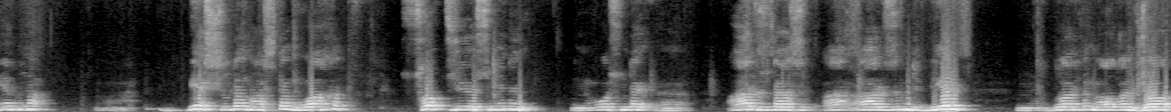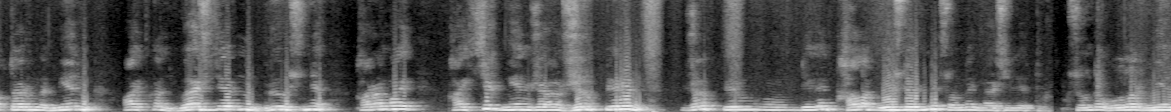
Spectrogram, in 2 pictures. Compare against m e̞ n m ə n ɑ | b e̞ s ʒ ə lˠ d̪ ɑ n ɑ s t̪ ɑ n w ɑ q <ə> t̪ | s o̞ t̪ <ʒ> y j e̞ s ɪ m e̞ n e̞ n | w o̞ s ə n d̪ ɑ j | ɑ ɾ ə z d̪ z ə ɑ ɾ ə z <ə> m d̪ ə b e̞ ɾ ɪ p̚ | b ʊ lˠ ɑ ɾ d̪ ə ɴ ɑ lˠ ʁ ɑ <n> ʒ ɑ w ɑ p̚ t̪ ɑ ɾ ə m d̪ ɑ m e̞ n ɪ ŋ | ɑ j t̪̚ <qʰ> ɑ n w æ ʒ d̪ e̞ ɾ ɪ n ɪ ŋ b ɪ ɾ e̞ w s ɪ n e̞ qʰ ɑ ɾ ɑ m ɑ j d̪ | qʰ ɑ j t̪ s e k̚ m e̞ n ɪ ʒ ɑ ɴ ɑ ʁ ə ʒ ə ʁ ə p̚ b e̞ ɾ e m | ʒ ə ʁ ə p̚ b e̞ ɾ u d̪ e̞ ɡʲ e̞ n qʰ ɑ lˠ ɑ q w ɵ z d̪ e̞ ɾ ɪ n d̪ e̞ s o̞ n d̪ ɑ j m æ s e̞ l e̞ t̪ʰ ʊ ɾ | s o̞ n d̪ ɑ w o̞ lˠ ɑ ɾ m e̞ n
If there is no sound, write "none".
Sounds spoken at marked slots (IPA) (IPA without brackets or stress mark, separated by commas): ə, ʒ, ə, n, q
